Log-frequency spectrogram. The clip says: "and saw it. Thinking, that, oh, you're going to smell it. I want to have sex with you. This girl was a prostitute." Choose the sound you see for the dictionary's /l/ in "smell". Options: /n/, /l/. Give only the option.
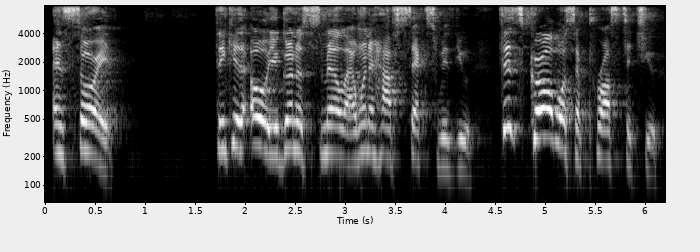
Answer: /l/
